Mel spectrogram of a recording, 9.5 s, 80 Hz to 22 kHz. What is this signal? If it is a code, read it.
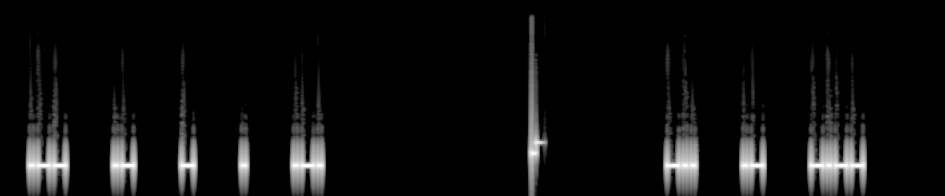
Morse code, heard as a keyed tone, about 30 wpm, spaced as for 14 wpm, 700 Hz. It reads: WATER DAY
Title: 4x Character Spacing - Top 100 Words - 30wpm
